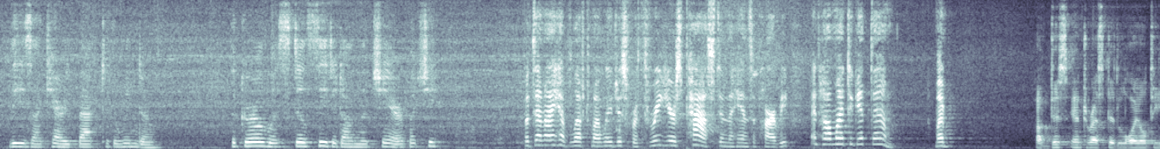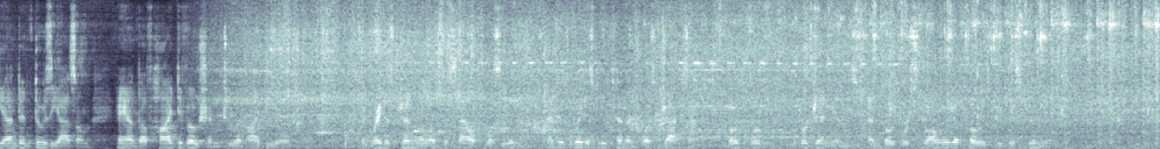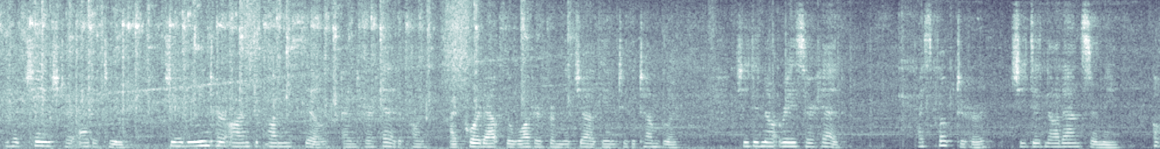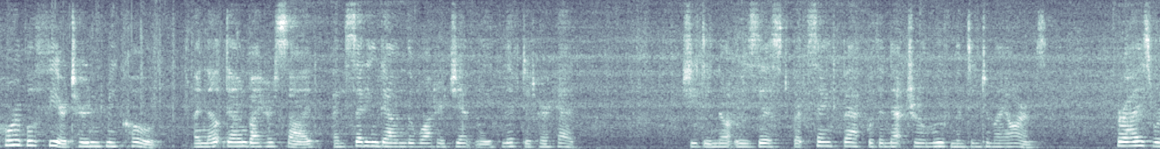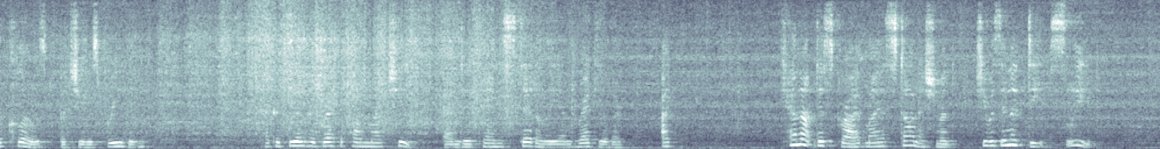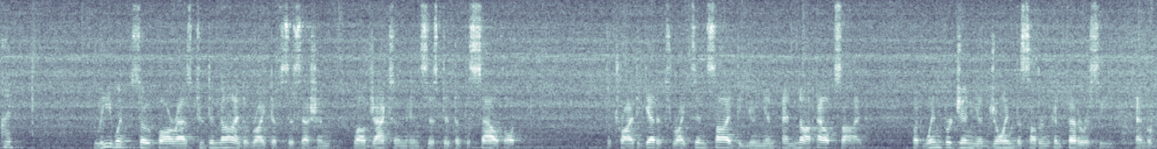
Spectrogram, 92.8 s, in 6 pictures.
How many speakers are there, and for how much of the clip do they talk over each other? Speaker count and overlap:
three, no overlap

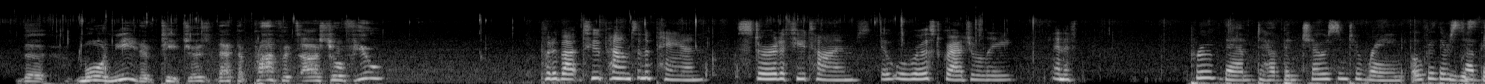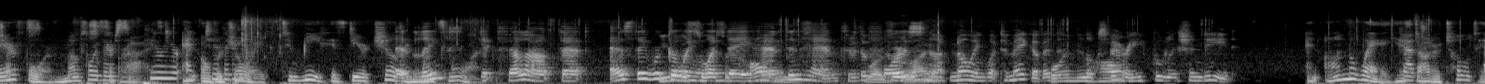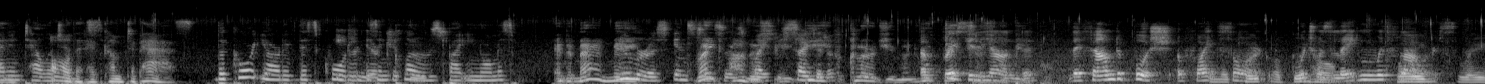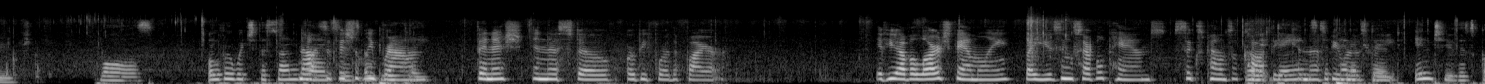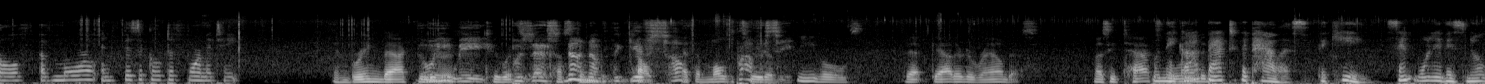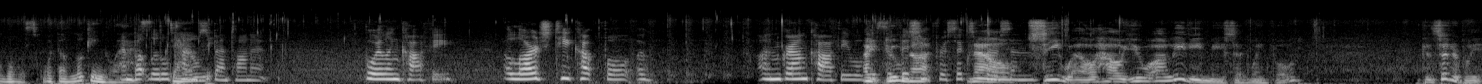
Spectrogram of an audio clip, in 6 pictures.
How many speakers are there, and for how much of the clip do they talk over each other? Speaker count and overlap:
seven, about 36%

